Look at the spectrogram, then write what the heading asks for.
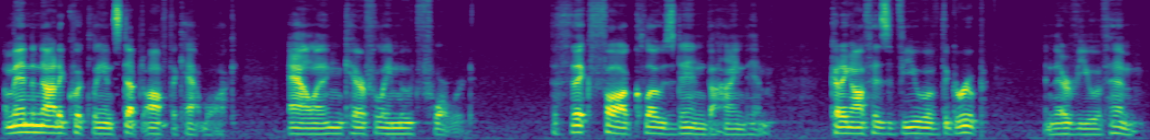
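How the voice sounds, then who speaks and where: A man's voice: fairly low pitch, fairly even intonation, unhurried, bright, forceful tone. A man reading an adventure story aloud as scripted, dramatic audiobook narration. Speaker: audiobook reader.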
